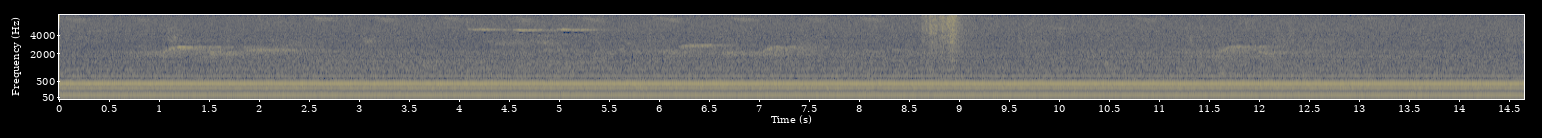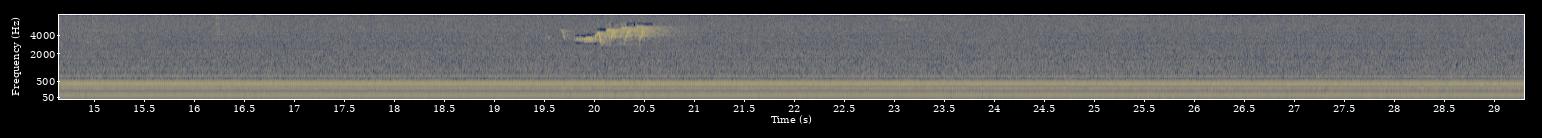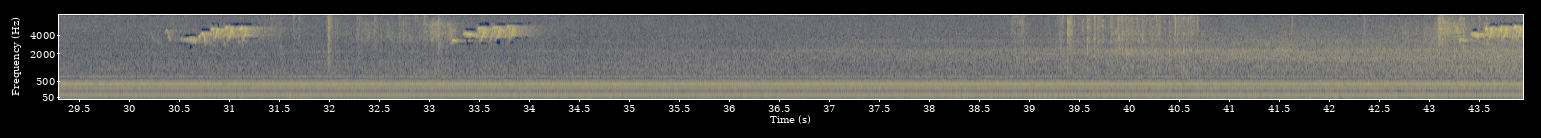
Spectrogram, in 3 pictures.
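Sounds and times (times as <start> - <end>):
black redstart singing: 0.0 - 8.3, 11.2 - 12.4, 19.5 - 20.9, 30.2 - 34.2, 41.7 - 43.9
steady deep electrical hum: 0.0 - 43.9
faint crackle: 8.4 - 9.2, 31.3 - 33.4, 37.4 - 43.9.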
